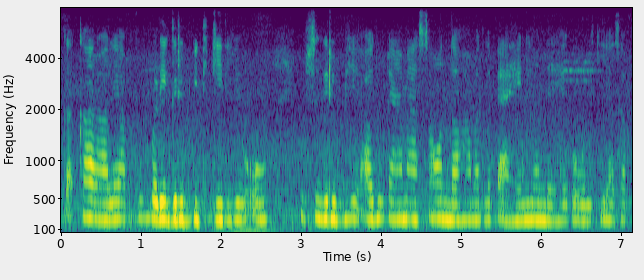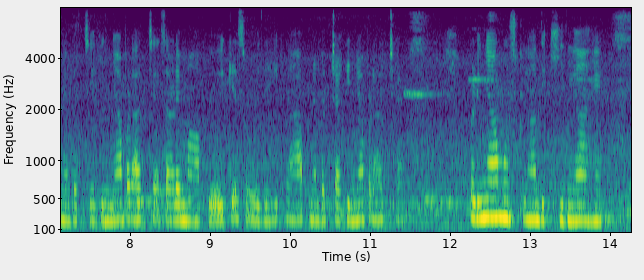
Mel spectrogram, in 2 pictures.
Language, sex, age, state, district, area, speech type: Dogri, female, 18-30, Jammu and Kashmir, Reasi, urban, spontaneous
